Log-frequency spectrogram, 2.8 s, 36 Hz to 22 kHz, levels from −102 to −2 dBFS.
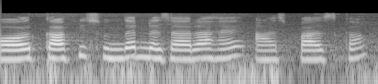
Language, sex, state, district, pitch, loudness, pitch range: Hindi, female, Chandigarh, Chandigarh, 255 Hz, -18 LUFS, 240-270 Hz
